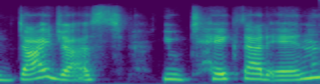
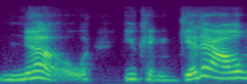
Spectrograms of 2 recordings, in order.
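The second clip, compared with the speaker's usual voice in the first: mock stern, very slow, drawn-out and firm. Retelling a moment of telling the enemy off: imitating her own yelling. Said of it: "I was literally yelling at him in my car".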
